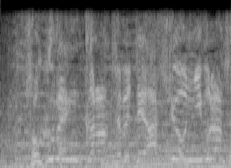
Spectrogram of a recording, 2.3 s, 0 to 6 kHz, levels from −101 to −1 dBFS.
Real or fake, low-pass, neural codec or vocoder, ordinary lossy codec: real; 5.4 kHz; none; none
